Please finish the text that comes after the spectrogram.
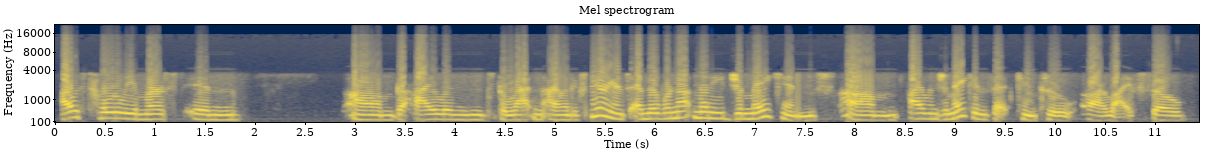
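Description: A woman telling stories as an interview guest, animated and conversational, acting out the voices of people she quotes. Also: deep voice, measured pace, dry recording, low-quality recording. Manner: animated, acts out dialogue in voices. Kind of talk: casual conversational storytelling.

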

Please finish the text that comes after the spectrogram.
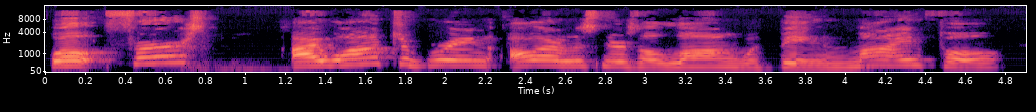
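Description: A woman's voice: high-pitched, unhurried, no room sound. Woman hosting a radio interview. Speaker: host. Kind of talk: formal interview introduction. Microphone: video call.

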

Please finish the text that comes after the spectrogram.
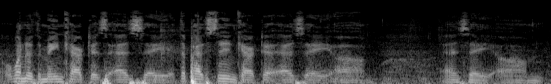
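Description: A man hosting an informal interview, asking questions haltingly as he searches for words. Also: fairly low pitch, level tone, crowd noise. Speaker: interviewer and show host.

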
